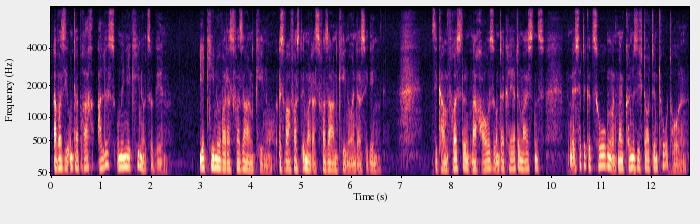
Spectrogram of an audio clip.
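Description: Sober radio-drama narrator: very low, raspy-edged, composed and precise literary storytelling. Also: male voice, brisk, full character voice. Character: sober second narrator recalling family and films.

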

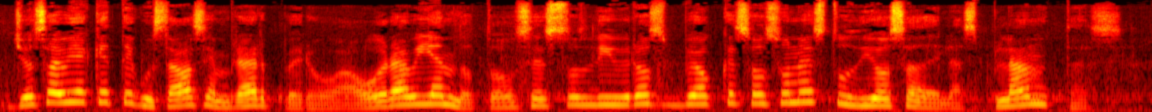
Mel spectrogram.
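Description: An actress playing a polite, earnest community organizer in a radio drama, with a Central American accent. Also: female voice, a little high, very animated, brisk, dark tone. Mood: friendly. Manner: courteous. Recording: faint background noise.

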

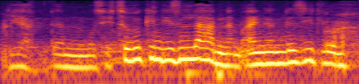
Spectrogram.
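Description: An actress playing an earnest, gently ironic climatology student in a radio drama, speaking softly and reflectively. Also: female voice, on the low side, lively intonation, fast talker, a little hiss or hum, natural voice. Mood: eager, flustered. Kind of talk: German radio drama acting, naturalistic dialogue.

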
